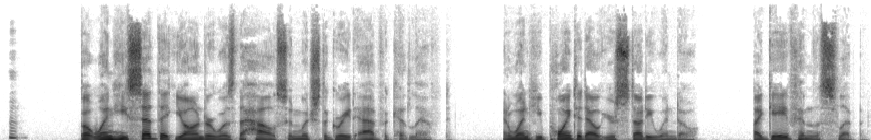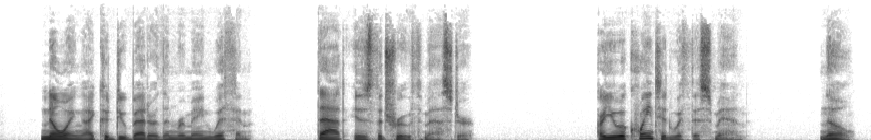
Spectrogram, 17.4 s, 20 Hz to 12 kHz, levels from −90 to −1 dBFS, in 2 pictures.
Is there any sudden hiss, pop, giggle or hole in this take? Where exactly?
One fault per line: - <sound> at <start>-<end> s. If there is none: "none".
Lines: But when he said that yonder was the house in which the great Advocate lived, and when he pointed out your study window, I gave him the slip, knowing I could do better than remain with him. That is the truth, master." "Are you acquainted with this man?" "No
- laugh at 0.1-0.3 s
